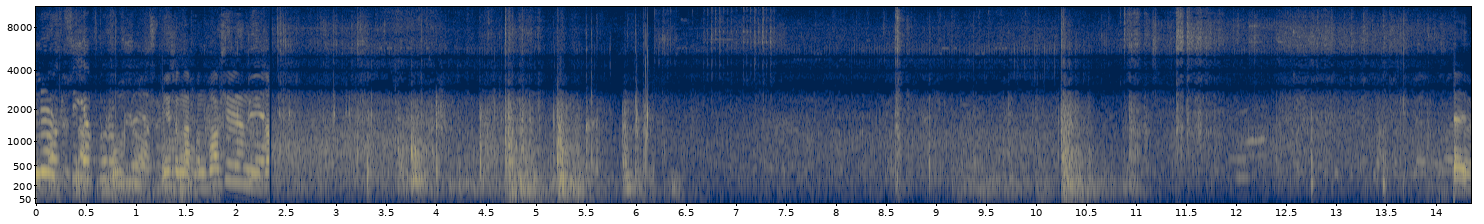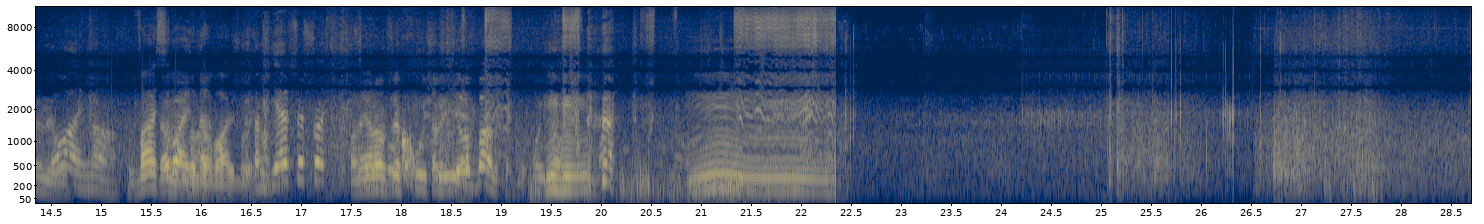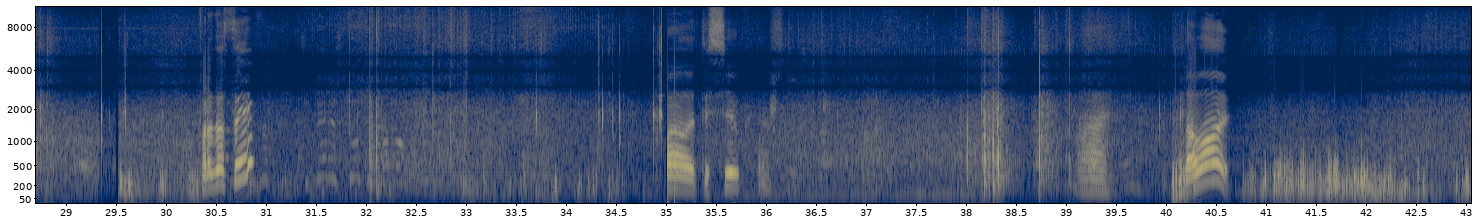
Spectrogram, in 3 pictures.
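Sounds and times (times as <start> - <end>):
bike tyres rolling over dirt: 0.0 - 15.7, 20.0 - 43.0
bike knocks and clicks: 3.0 - 7.4, 31.8 - 35.0
bikes landing on ramp: 3.2 - 6.5, 8.5 - 11.9, 31.8 - 33.9.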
